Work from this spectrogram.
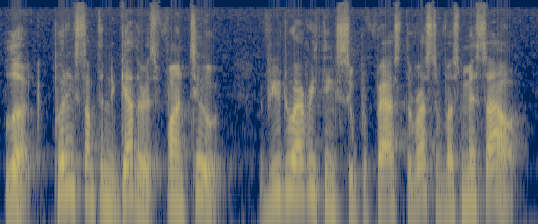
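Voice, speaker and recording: A man voicing an excitable, blunt teenage boy superhero, talking casually and emphatically. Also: a little high, brisk, husky, voice pushed up. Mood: indignant.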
